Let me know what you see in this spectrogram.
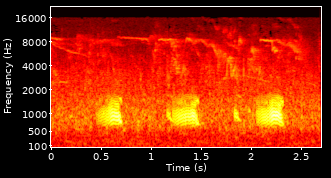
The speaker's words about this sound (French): Là, vous avez toutes les chances de voir ou d'entendre par exemple la grenouille rousse. La grenouille agile. Ou encore le crapaud commun.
